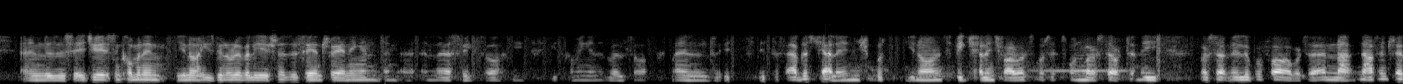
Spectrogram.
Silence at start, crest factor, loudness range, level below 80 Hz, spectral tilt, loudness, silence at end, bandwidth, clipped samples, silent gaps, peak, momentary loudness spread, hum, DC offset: 0.2 s; 20 dB; 11 LU; -88 dBFS; -8 dB/octave; -19 LUFS; 0 s; 5.6 kHz; under 0.1%; none; 0 dBFS; 17 LU; none; under 0.1%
